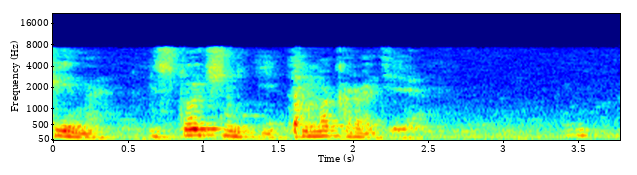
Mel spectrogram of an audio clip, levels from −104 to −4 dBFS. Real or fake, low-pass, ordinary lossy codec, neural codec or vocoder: real; 7.2 kHz; Opus, 64 kbps; none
